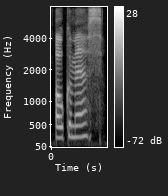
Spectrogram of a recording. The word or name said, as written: Okemos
